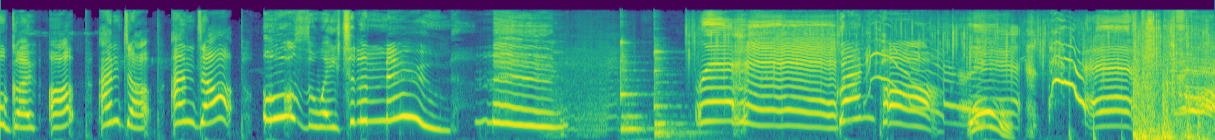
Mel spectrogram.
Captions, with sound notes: it will go up and up and up, all the way to the moon! Moon! (WAILS) Grandpa! Oh!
